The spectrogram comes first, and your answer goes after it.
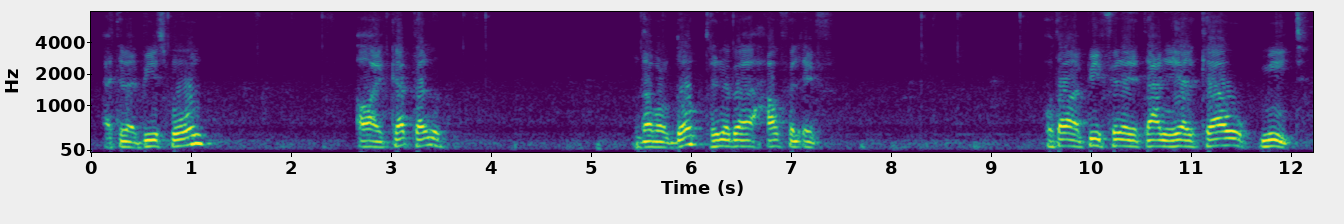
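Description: An Egyptian man gives an English pronunciation lesson in a mellow, relaxed voice. He speaks patiently and says each example word slowly, again and again. A faint hiss sits under the recording. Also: mid-range voice, low-quality recording. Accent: Egyptian Arabic. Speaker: English teacher.

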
